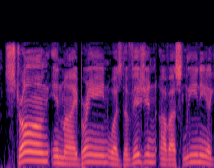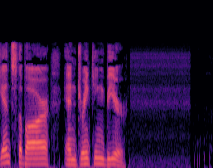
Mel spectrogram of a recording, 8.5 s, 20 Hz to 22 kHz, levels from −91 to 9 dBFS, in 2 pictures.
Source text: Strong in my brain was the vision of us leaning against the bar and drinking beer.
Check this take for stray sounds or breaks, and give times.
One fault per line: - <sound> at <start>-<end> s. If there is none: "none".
none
